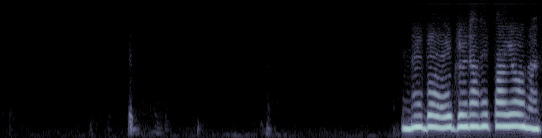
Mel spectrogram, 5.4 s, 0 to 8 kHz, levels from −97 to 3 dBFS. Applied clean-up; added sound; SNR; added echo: neural mask model DeepFilterNet 3.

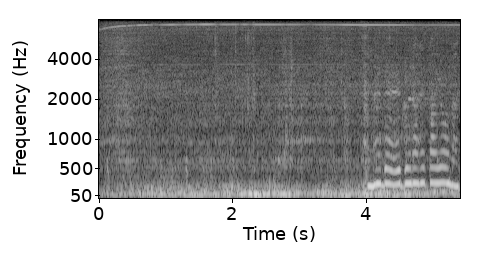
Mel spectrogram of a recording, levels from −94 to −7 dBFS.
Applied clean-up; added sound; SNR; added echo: none; Sawing; 11 dB; reverberation time 0.4 s.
